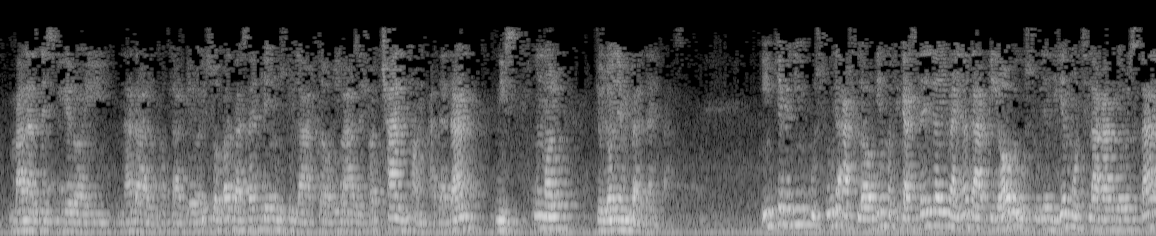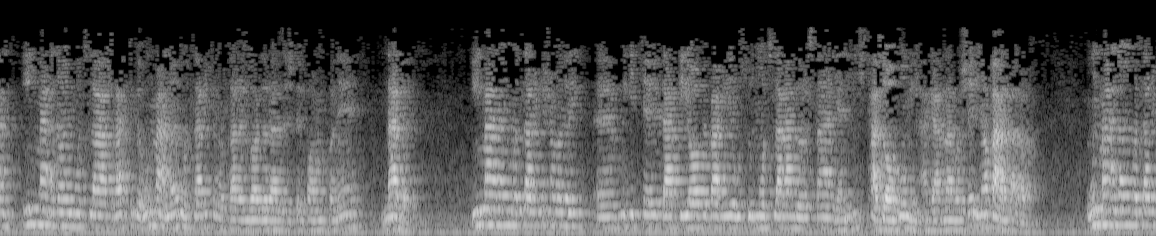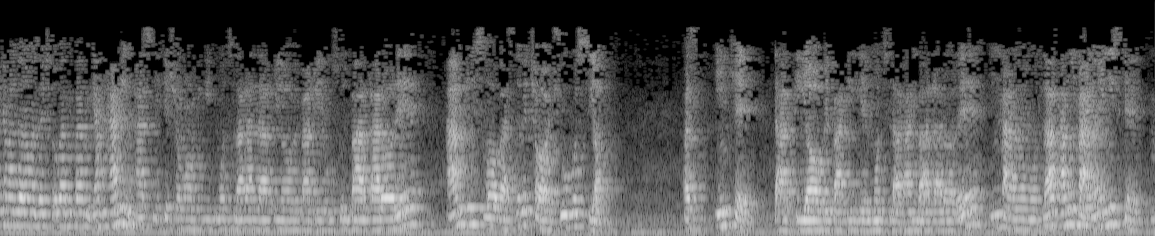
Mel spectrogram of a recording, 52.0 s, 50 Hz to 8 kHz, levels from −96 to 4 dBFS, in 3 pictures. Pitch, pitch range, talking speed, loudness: 130 Hz, 120-155 Hz, 135 wpm, -19 LUFS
